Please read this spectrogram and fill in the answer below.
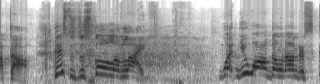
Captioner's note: audience laugh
